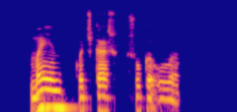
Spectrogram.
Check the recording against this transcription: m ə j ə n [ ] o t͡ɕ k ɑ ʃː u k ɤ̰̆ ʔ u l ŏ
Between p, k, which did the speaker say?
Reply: k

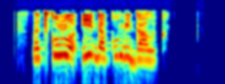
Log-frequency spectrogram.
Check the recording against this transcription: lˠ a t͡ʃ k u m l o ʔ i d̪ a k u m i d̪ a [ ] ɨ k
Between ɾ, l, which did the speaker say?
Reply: l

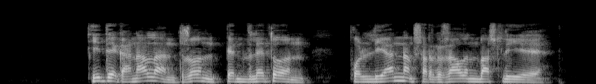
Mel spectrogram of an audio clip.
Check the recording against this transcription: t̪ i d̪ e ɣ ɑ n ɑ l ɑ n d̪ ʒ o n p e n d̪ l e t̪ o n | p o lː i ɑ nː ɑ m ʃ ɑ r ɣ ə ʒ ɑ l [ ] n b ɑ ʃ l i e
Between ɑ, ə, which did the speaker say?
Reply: ə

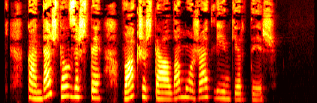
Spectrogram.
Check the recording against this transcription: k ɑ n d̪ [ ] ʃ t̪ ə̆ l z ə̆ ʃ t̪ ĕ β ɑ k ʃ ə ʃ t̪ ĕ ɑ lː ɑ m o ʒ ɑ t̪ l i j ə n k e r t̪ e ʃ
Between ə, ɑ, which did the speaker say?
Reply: ɑ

